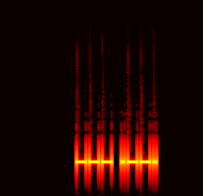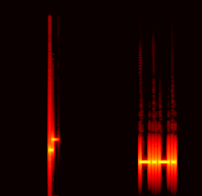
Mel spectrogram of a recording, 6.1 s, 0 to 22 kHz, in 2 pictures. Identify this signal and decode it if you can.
Morse code, heard as a keyed tone, about 25 wpm, 700 Hz. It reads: OP C
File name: Top 90 QSO Elements - 6x Character Spacing - 25wpm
